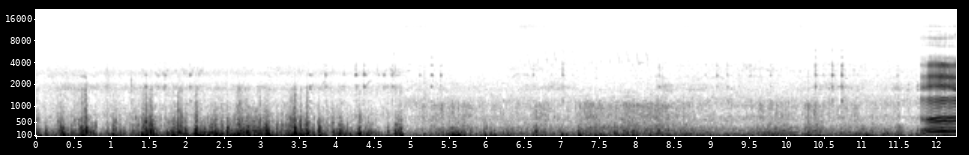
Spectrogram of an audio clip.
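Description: Wind buffeting the microphone: an uneven low rumble that swells and drops with the gusts.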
